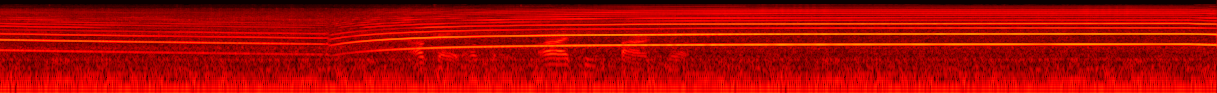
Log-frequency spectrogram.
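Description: A siren wails steadily, dipping in pitch and then rising again.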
